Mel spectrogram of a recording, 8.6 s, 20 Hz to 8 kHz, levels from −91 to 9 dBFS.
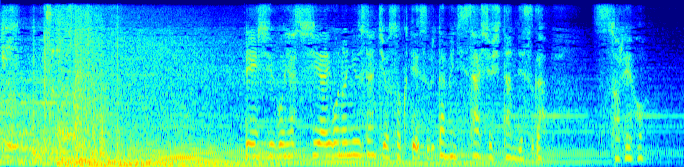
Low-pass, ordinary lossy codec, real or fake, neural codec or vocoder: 7.2 kHz; AAC, 48 kbps; real; none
